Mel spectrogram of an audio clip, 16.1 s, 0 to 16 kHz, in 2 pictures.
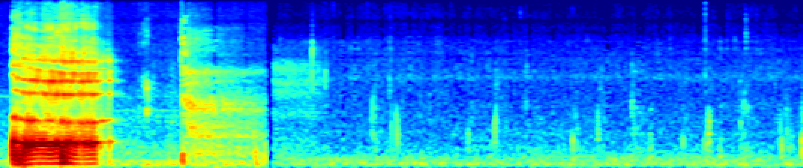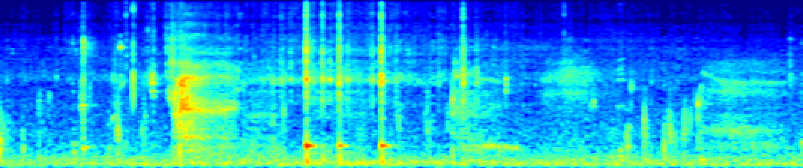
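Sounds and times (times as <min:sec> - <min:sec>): wet mouth clicks: 0:14.2 - 0:15.2.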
